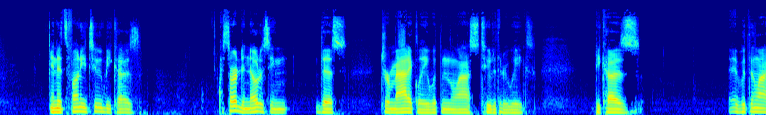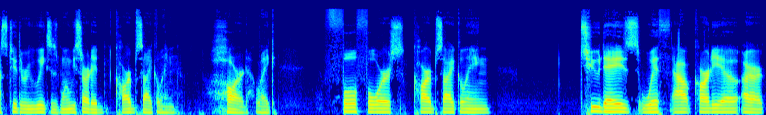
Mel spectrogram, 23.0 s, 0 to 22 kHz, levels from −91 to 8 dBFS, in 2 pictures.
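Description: From 1.13 to 4.02 s and 7.48 to 9.83 s (after "the last two to"), scattered short gaps: about four and five lost packets, each up to roughly 30 ms, patched by extending prior sound, heard as ticks, smeared as brief flattened spectrogram columns. From 13.79 to 14.21 s, a lost packet rebuilt from error correction: low-bitrate copies replace the originals, sounding rougher and noisier. At 14.23 to 14.26 s and 14.26 to 14.30 s, before "hard like", short concealed packet loss: 20 ms holes filled by continuing the last sound, a quick wobble. From 18.80 to 18.96 s, repeated packet loss (robotic sound): three holes, longest 27 ms, conceal 36% of the span, giving choppy sound with pieces missing, with stuttering, looped waveform cycles.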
